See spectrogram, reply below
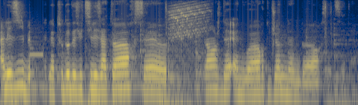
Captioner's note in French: bip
